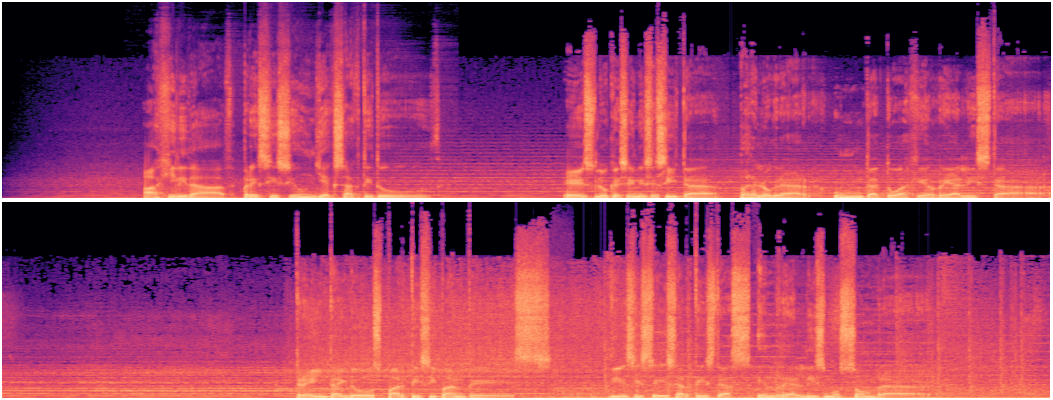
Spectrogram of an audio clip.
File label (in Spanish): LOC EN VIVO TEASER REALITY; COLOMBIA; DISCIPLINK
